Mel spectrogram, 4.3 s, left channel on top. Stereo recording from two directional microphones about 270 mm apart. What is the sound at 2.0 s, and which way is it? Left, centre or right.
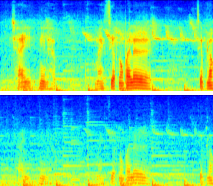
Speech, left.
